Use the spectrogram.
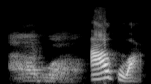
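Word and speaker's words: agua: A가 아니에요. 아구아.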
